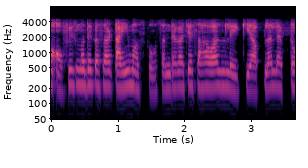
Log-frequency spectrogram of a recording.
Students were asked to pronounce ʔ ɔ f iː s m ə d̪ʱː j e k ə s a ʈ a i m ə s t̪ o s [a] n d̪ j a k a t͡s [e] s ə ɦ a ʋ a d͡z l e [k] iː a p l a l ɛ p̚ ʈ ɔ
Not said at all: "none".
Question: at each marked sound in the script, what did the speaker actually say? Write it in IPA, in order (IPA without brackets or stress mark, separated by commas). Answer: ə, e, k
